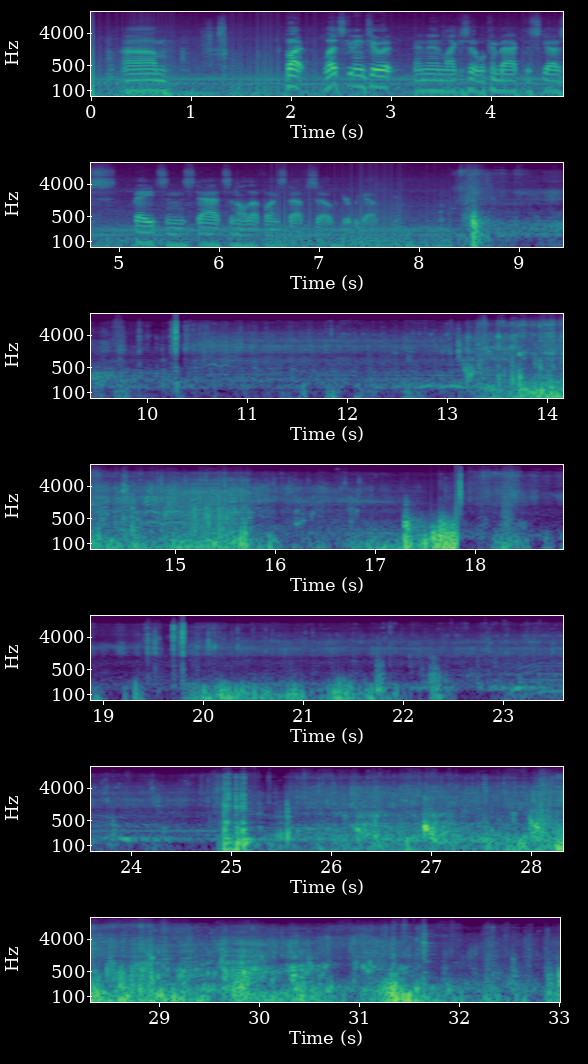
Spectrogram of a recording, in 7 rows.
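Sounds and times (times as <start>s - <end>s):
water lapping against boat: 10.4s - 17.2s, 21.0s - 32.2s.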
